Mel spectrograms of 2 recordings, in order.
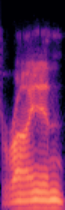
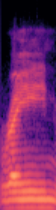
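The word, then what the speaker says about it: Ryne: in Echo it's pronounced Ryan the E is silent it's not it's not rain I've gotten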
